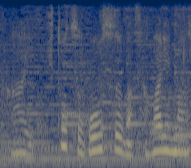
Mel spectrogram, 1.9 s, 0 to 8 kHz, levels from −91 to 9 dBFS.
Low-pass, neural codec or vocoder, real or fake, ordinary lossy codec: 7.2 kHz; none; real; Opus, 32 kbps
